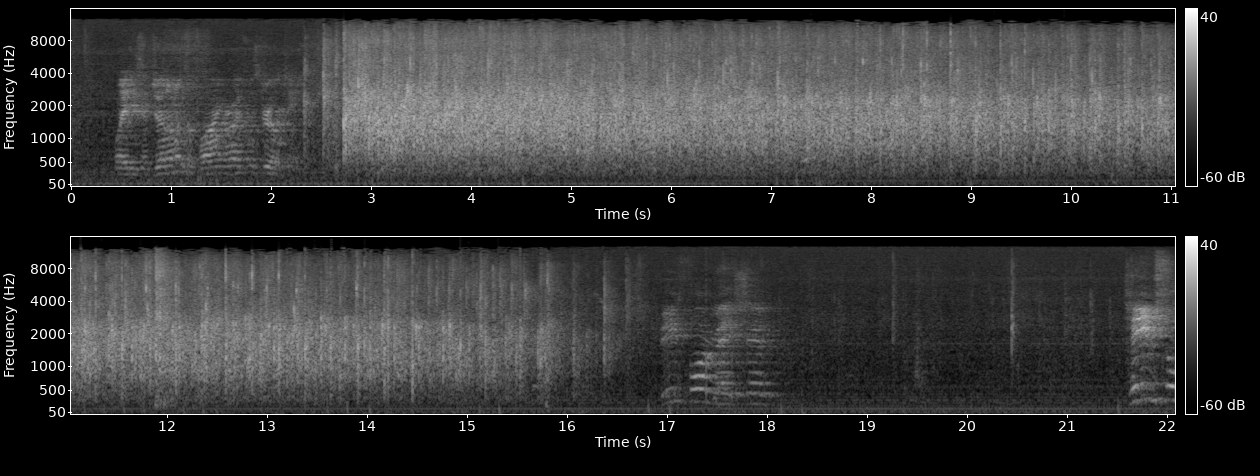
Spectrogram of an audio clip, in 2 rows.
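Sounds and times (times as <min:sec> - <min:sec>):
audience applauding: 0:02.4 - 0:16.6.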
